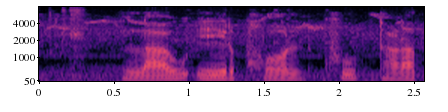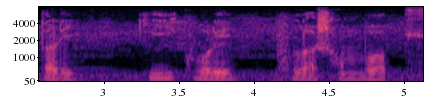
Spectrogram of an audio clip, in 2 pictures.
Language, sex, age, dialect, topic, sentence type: Bengali, male, 25-30, Rajbangshi, agriculture, question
